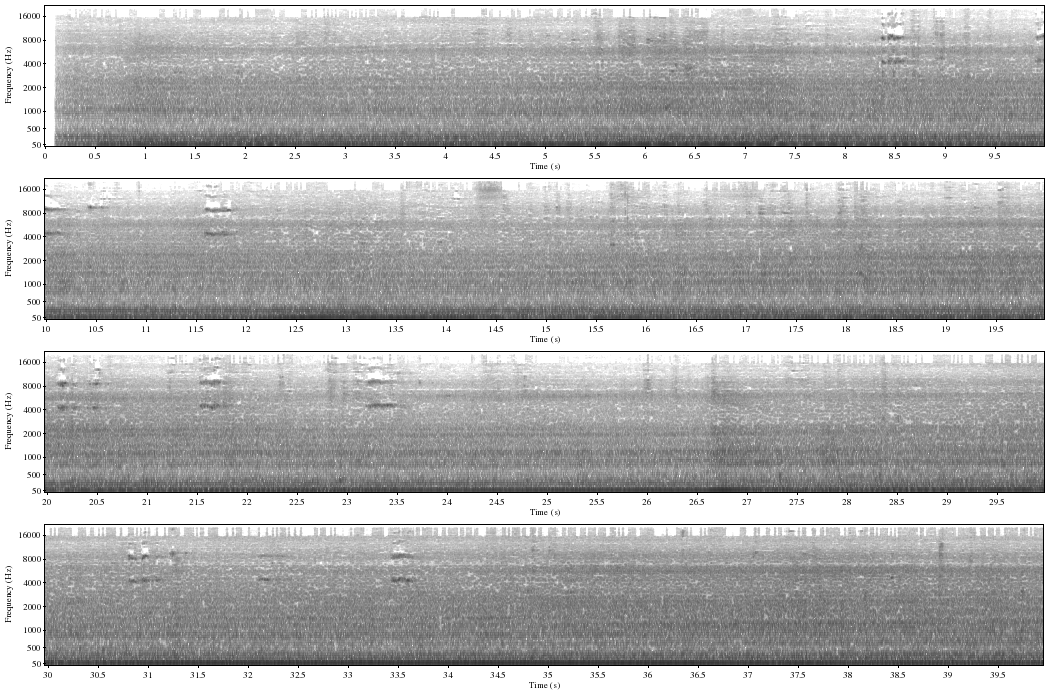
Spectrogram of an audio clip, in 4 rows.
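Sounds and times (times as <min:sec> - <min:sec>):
heavy vehicle engine droning: 0:00.1 - 0:39.9.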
